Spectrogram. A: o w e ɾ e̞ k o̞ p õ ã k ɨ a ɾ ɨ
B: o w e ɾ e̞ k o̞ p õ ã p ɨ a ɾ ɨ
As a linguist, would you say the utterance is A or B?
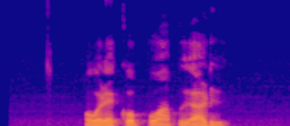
B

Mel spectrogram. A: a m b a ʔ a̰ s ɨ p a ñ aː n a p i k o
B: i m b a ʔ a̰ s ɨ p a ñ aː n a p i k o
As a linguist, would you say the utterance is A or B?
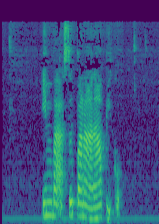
B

